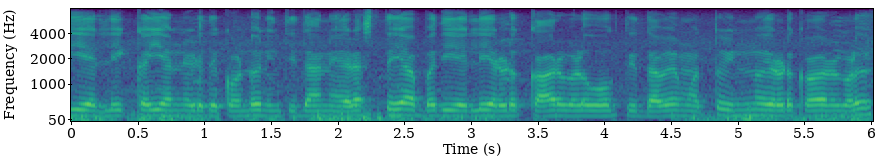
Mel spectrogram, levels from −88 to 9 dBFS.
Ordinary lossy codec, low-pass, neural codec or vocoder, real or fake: none; none; none; real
